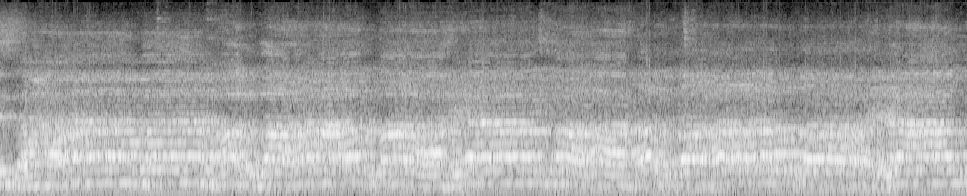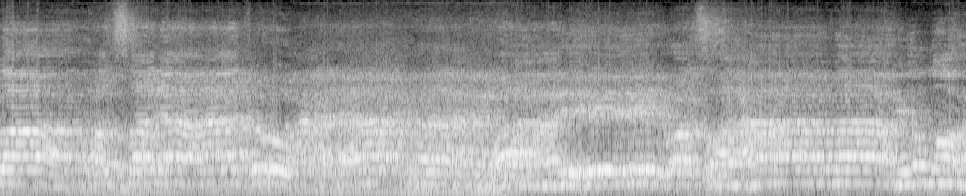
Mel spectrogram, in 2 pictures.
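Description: A large group of men chanting a devotional hymn together, their voices carrying one steady sung melody.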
